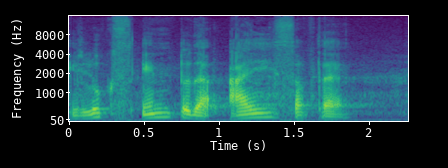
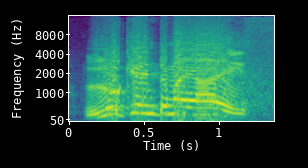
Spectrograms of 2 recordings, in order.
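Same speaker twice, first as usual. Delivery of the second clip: much higher and louder, commanding; lion's command; 12 semitones higher, 8 dB louder than usual. Acted. Lion ordering the cub to look into his eyes, loud. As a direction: command him to meet your gaze.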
